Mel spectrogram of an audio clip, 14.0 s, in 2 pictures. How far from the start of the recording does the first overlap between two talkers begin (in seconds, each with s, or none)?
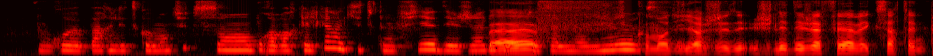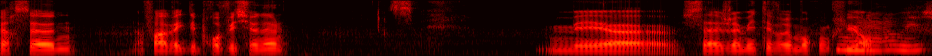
3.6 s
